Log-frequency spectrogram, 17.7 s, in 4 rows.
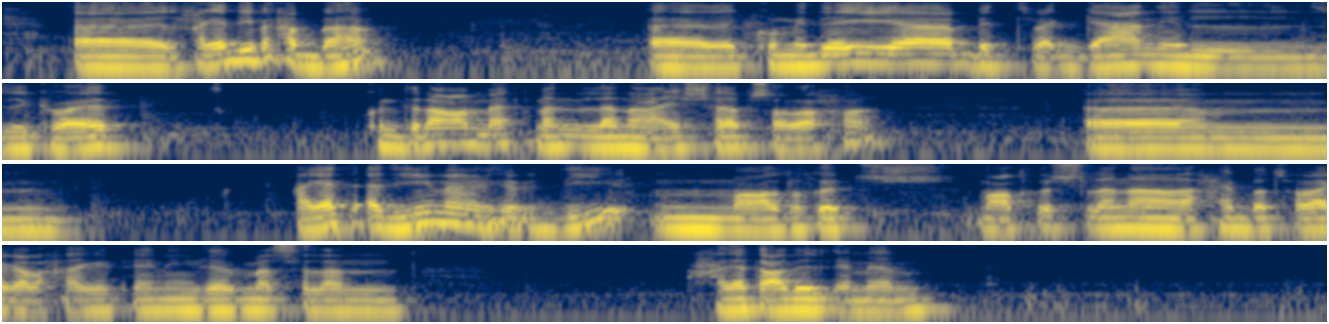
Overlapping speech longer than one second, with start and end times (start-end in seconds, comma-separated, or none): none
